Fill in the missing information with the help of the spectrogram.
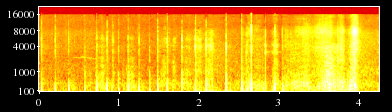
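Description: A hand-sized, glossy artificial red apple with a stem, probably plastic, is tapped and scratched with long pink nails. Around twenty quick, dry taps come in a fast, uneven stream, each a short click with a faint low knock and no ring. Near the end, a brighter, louder scratching rasp swells over the taps.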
